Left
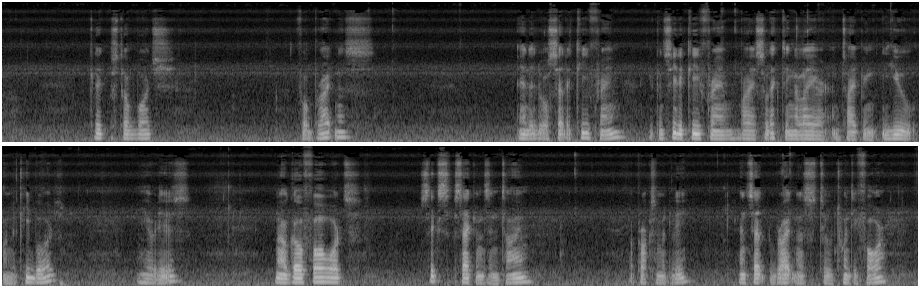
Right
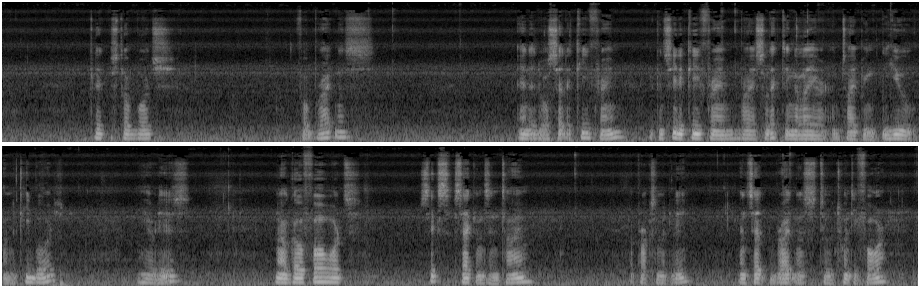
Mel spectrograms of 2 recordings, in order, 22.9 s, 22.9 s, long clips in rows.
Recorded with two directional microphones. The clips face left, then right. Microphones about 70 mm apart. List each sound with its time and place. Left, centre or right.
1.1 s speech: left
3.7 s speech: left
6.4 s speech: left
13.2 s speech: left
14.9 s speech: left
19.3 s speech: left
